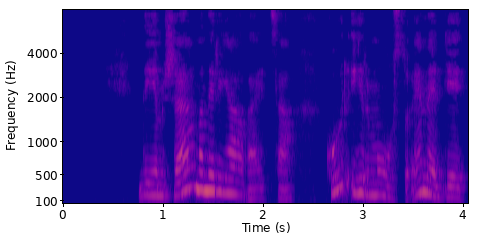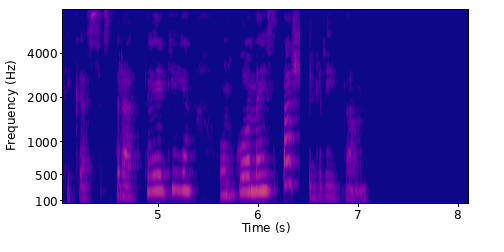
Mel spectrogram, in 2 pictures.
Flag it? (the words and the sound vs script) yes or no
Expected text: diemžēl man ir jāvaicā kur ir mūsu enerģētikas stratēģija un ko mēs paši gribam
yes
